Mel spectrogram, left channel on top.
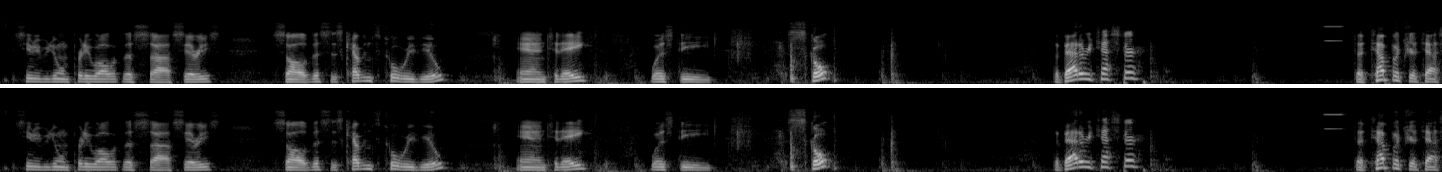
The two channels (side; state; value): both; normal; correlation 0.91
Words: to be doing pretty well with this series. So this is Kevin's Tool Review. And today was the scope, the battery tester, the temperature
